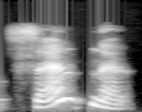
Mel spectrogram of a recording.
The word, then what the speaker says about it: центнер: дециметр сантиметр міліметр кілометр але слово центнер має наголос на перший склад дивимося далі на перший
